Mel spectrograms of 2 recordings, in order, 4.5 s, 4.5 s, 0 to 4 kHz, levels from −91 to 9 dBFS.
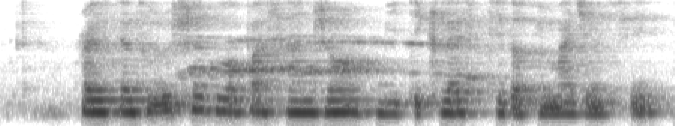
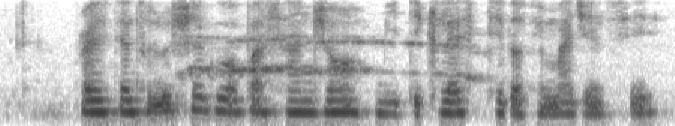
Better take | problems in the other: second | room echo; dies away in 0.5 s

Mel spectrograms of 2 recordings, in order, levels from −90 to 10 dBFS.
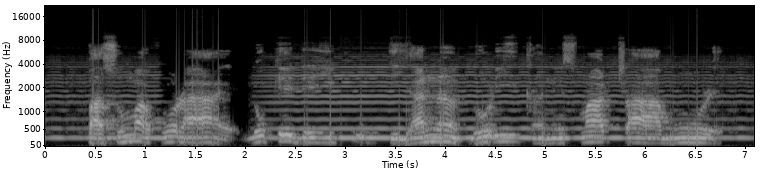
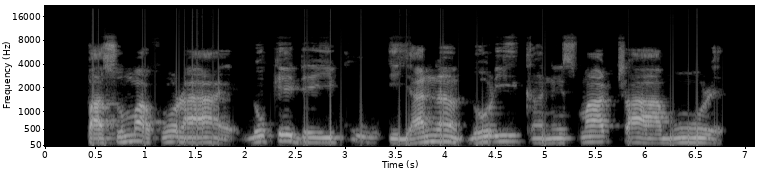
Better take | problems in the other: second | background sound (Bowed string instrument); 6 dB below the speech

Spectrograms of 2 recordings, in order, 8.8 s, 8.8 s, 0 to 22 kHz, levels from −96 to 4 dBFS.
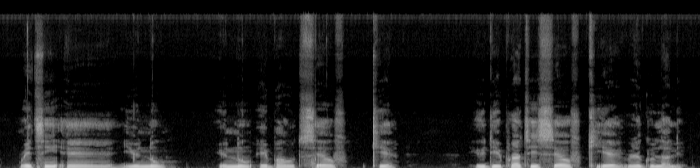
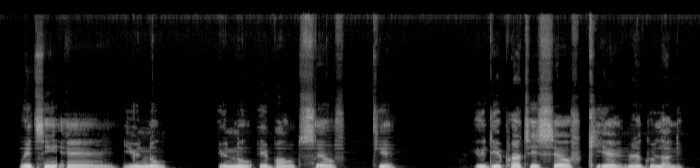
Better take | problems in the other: first | noise reduction (neural mask model DeepFilterNet 3)

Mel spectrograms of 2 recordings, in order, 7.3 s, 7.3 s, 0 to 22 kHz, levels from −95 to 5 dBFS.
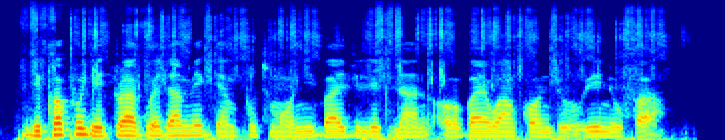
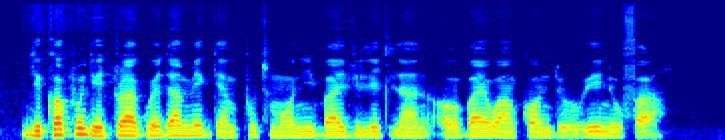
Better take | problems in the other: second | noise reduction (neural mask model Resemble Enhance denoiser)

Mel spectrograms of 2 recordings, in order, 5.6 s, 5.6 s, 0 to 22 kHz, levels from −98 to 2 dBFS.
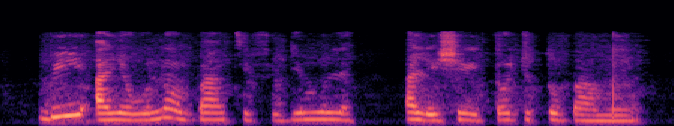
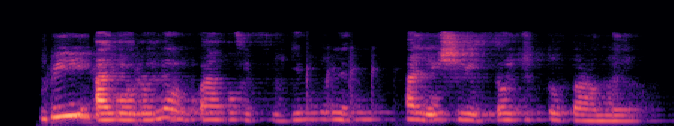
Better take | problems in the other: first | noise reduction (neural mask model DeepFilterNet 3)

